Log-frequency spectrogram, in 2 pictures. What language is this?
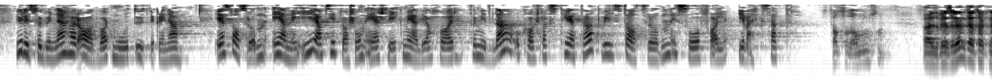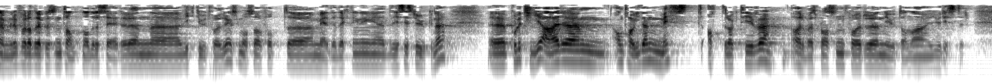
Norwegian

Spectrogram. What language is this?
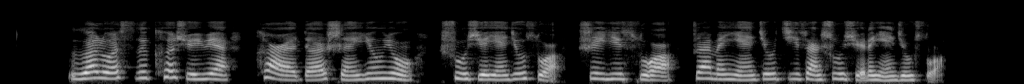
Chinese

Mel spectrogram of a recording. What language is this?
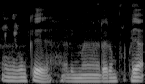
Santali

